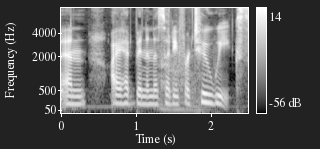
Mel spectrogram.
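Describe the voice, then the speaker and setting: On a very clean recording with a silent background, a woman with an American accent and medium pitch speaks at a moderate pace in a plain, everyday voice. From US California Bay Area. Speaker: drama teacher. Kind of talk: casual interview. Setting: studio.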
